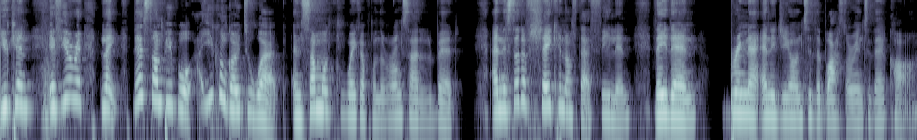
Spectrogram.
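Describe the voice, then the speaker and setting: Talking at a fairly quick pace in a London accent, a woman with a fairly high pitch and a dark, mellow tone shows very wide pitch swings and big swings in loudness. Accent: British (London) English. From London, England. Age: 20s. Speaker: fitness and nutrition coach and actress. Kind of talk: casual interview chat.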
